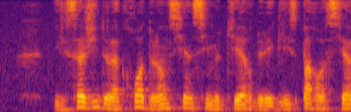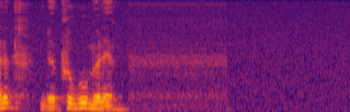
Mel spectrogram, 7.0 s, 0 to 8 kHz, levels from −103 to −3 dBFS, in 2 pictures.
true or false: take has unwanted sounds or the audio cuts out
false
